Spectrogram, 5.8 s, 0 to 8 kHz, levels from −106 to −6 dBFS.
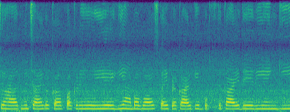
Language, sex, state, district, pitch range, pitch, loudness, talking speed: Hindi, female, Uttar Pradesh, Jalaun, 235-245 Hz, 245 Hz, -18 LUFS, 195 wpm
